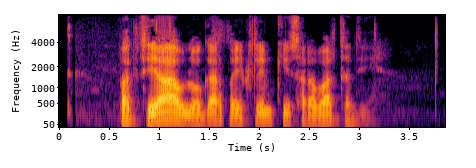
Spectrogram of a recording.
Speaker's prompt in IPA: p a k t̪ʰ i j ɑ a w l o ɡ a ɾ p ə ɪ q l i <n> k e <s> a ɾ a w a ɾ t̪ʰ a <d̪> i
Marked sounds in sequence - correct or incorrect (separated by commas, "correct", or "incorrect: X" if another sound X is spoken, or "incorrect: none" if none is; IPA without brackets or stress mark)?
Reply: incorrect: m, correct, correct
